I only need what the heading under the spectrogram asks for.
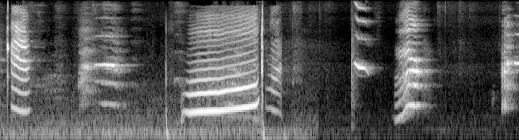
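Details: Ringneck parrot, a talking pet bird filmed while dancing, giving short harsh harmonic squawks, then a long steady rising nasal tone lasting nearly a second, followed after a pause by three sharp descending screeches.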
